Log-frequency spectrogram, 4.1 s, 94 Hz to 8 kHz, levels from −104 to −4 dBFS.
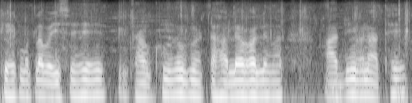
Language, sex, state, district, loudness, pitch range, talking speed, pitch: Chhattisgarhi, male, Chhattisgarh, Rajnandgaon, -17 LUFS, 120-130 Hz, 190 wpm, 125 Hz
